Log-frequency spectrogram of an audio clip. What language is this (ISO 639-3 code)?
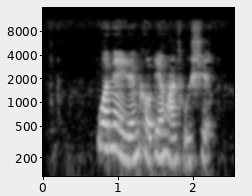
zho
